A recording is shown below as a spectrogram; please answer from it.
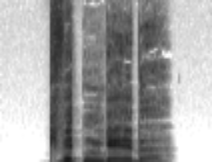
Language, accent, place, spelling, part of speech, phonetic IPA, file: German, Germany, Berlin, quittengelbe, adjective, [ˈkvɪtn̩ɡɛlbə], De-quittengelbe.ogg
- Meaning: inflection of quittengelb: 1. strong/mixed nominative/accusative feminine singular 2. strong nominative/accusative plural 3. weak nominative all-gender singular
